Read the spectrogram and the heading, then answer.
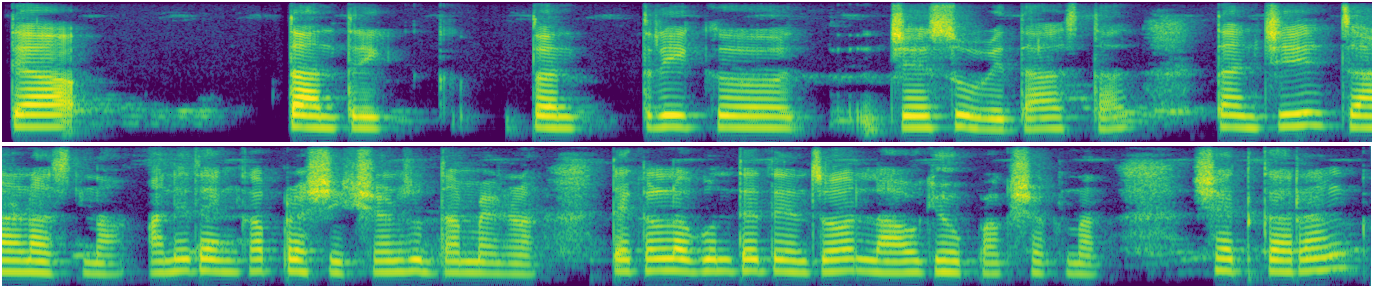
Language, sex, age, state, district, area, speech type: Goan Konkani, female, 18-30, Goa, Canacona, rural, spontaneous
